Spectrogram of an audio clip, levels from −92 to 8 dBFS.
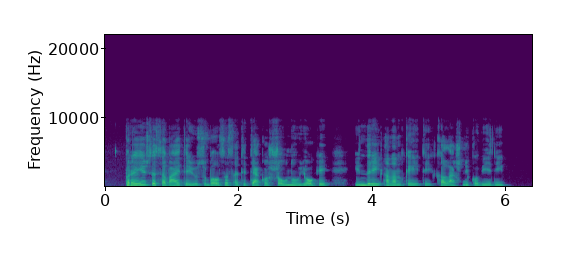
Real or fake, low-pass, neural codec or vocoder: real; 9.9 kHz; none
